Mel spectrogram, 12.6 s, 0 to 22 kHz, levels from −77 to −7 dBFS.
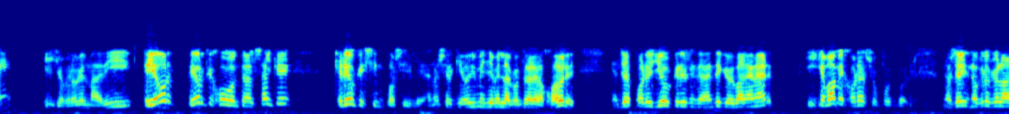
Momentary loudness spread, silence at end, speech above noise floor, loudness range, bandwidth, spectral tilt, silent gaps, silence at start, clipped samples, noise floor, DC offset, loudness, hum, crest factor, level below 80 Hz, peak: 18 LU; 0 s; 26 dB; 3 LU; 7.6 kHz; 4 dB/octave; none; 0 s; under 0.1%; -58 dBFS; under 0.1%; -29 LUFS; none; 22 dB; -72 dBFS; -10 dBFS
